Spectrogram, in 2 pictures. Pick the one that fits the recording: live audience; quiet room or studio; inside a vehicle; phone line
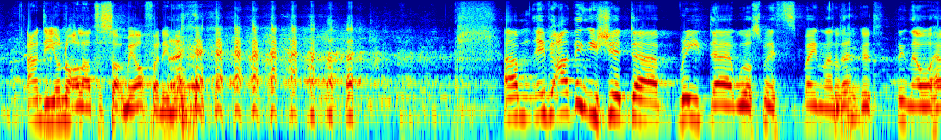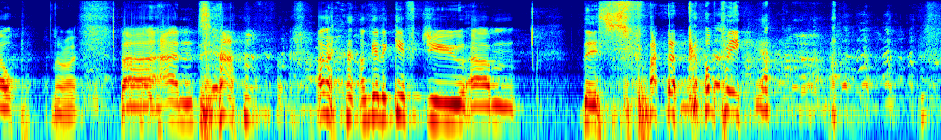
live audience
